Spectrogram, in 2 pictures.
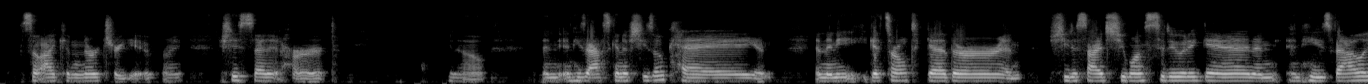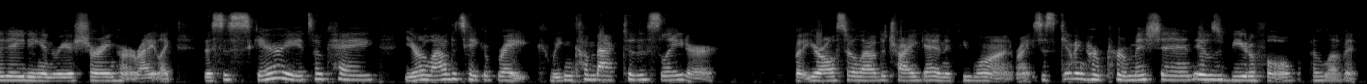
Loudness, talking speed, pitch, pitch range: -25 LUFS, 190 wpm, 175 Hz, 165-200 Hz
